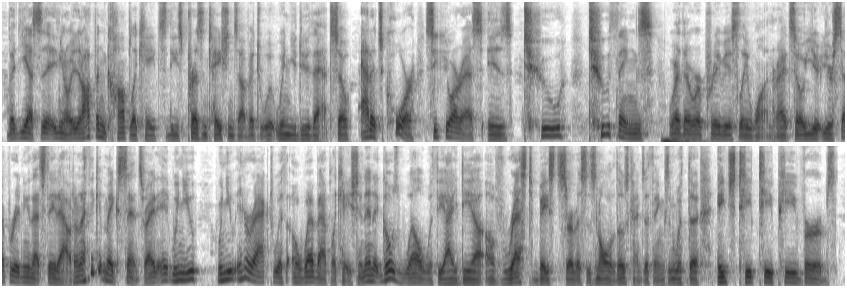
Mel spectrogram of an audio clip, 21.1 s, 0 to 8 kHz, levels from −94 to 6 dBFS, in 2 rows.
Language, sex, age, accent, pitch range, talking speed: English, male, 30-49, American, 85-105 Hz, 215 wpm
